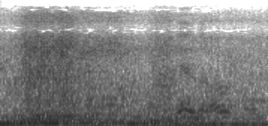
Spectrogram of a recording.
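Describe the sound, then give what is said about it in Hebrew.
Motorcycles revving: a loud, dense engine roar with a low throbbing drone that holds steady throughout, without a break. “וזה אופנועים של ה... זה רציני.”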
